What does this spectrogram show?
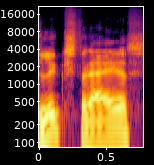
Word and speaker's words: Luuk Strijers: My name is Lick Streas. It's Dutch and especially the surname is a bit difficult to pronounce, but uh there's hardly any of us.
